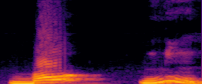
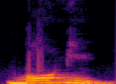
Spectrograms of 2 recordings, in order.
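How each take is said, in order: First: "बो", pause, "नी"; बो-नी with a clear gap; syllable by syllable. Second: Said in the usual way. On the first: Shown as a demonstration. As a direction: break बोनी into two separate beats. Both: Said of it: "डायसिलेबिक".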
